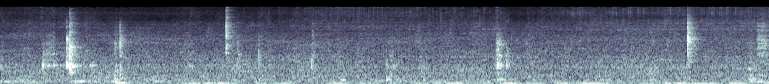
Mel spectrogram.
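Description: Boiled mutton pieces frying in ghee and oil in a steel kadhai, a steady low sizzle, with a few sharp clinks of a steel spatula against the pan as the meat is turned.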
